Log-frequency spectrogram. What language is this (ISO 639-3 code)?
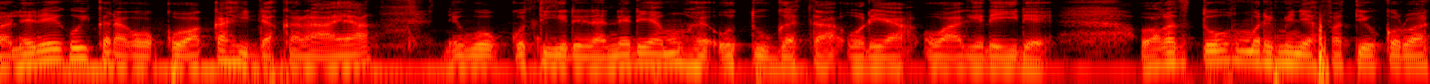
kik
